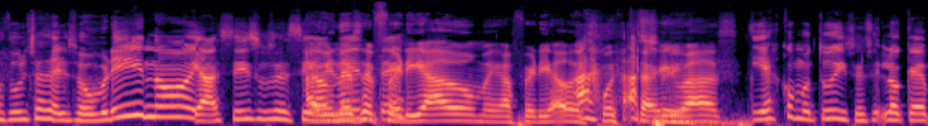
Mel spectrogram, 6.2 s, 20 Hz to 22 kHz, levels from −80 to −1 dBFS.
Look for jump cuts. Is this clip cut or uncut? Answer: cut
